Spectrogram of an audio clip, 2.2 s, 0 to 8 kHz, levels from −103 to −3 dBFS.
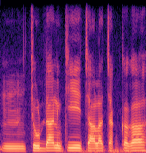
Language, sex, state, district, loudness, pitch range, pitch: Telugu, male, Andhra Pradesh, Sri Satya Sai, -17 LUFS, 130-140 Hz, 135 Hz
